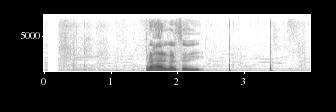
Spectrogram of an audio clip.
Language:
Nepali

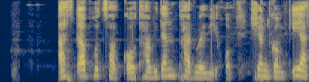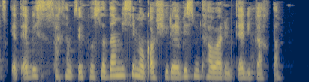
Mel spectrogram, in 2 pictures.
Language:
Georgian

